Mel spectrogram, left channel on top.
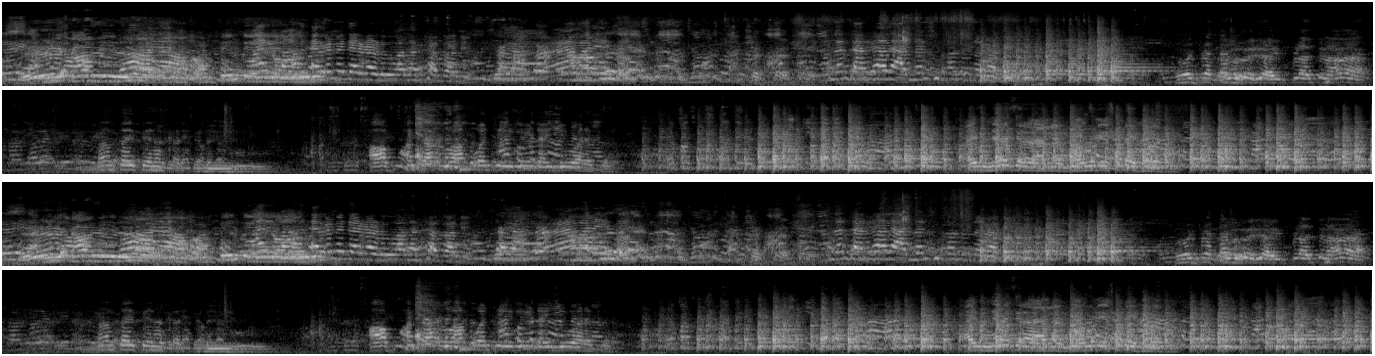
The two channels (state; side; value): normal; both; correlation 0.47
